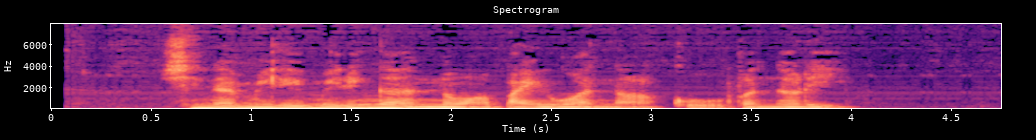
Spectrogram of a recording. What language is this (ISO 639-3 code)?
pwn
